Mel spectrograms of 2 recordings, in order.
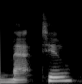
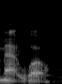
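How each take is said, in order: First: The second syllable sounds like 'two'. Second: The second syllable sounds like 'woe'. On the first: The speaker calls it right. "it's actually Matt two" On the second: The speaker calls it wrong. "and not Matt Woe"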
